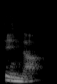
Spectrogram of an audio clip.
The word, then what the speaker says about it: ENA: de paris lena l'ena eux n a qu on prononce ena ça veut dire école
